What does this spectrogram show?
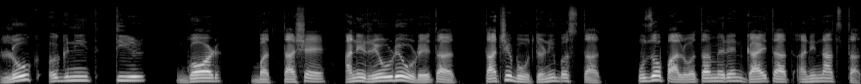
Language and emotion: Goan Konkani, neutral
